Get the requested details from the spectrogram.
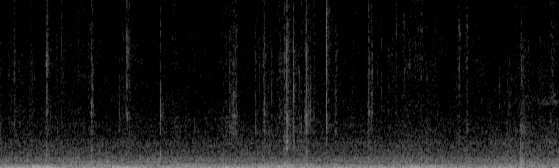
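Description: A metal carving tool shaves a solid green bar of soap, producing quiet, soft scraping with faint, bright, crisp ticks scattered through. A steady low hum sits underneath throughout.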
